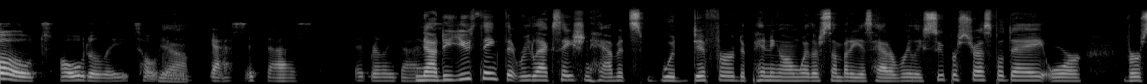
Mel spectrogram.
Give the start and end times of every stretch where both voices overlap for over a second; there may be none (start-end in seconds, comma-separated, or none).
none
